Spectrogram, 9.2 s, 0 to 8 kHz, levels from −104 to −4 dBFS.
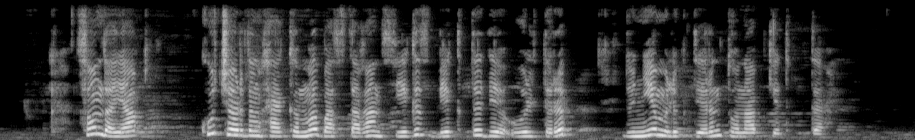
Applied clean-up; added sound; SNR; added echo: classical method WPE with log-MMSE.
